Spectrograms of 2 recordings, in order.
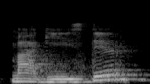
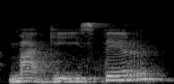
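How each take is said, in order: Both takes have the same delivery.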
